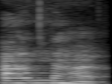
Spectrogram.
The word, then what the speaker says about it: она: Он, она читает. Он, она читает. Читает. He, she reads. Он, она. Here, O will be pronounced as A because it's not stressed.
